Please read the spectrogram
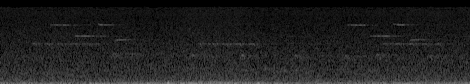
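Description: Near silence with faint distant bird song: short, thin whistled notes at several pitches, the same phrase coming twice. Low background rumble, with two faint low thumps in the middle.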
